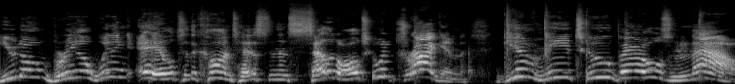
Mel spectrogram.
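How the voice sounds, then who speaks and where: A man talks at a fairly slow pace in a put-on character voice. His pitch is extremely high. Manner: angry, shouting.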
